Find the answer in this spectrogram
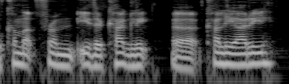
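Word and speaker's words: Cagliari: up from either uh kaliari somebody said the g is silent I did not realize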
